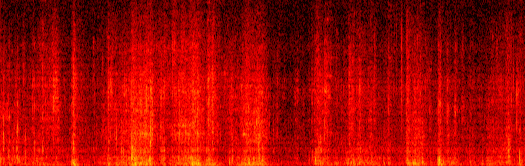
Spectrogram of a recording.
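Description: Boots stepping down over loose rock and gravel: uneven crunching footsteps, about two a second.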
